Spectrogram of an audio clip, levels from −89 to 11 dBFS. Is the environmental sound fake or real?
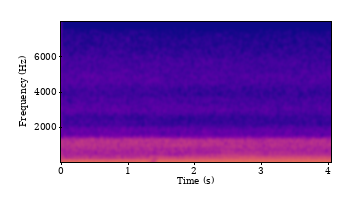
real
